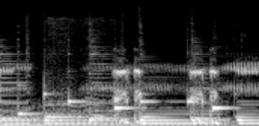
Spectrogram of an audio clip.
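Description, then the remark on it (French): A frog croaks loudly in a quick, rhythmic series of throaty, rasping pulses, roughly twice a second, with no voices present. “Ma petite grenouille, elle me les chatouille.”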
